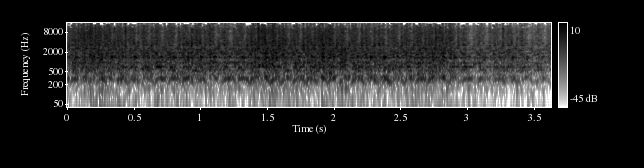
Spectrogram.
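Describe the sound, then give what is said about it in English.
A hand-cranked egg beater, used by radio sound effects pioneer Ora Nichols, whirs steadily for several seconds, its fast, rattling mechanical drone imitating a lawnmower engine, loud and continuous with no voices. “She discovered an egg beater sounds a lot like a lawnmower.”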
